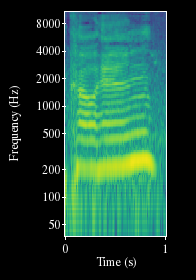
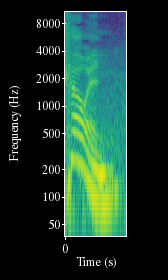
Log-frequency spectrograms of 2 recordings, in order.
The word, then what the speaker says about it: Cohen: an interview with Sam Cohen and I don't think you pronounce his name like that Cohen that's better and we will also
